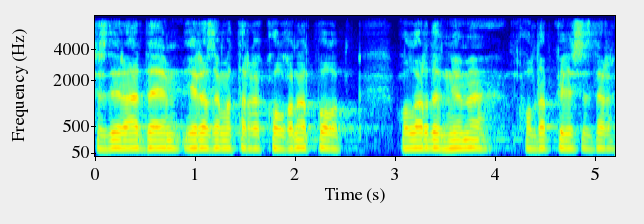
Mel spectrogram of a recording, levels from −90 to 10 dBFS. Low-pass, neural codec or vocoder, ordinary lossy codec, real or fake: 7.2 kHz; none; none; real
